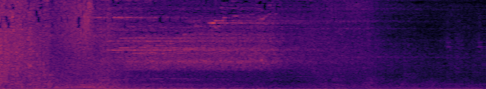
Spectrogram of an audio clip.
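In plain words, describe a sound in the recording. A triumphant game fanfare bursts out and quickly fades.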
